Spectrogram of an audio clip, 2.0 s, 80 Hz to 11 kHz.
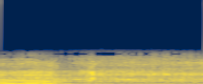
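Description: A man's voice drawn out briefly at the start, falling in pitch. Then a steady mechanical running noise, the small electric motor and gearbox of a WPL D12 remote-control pickup driving along.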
